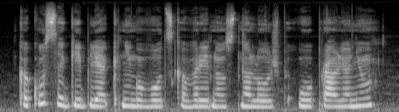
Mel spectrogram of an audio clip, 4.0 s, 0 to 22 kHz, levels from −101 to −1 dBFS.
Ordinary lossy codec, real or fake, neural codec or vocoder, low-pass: none; real; none; 19.8 kHz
